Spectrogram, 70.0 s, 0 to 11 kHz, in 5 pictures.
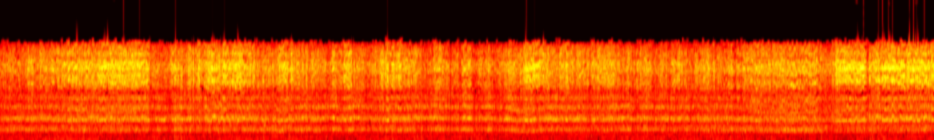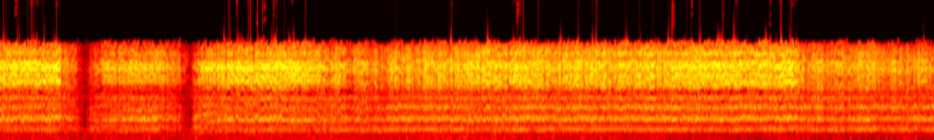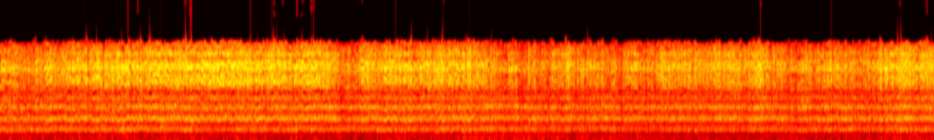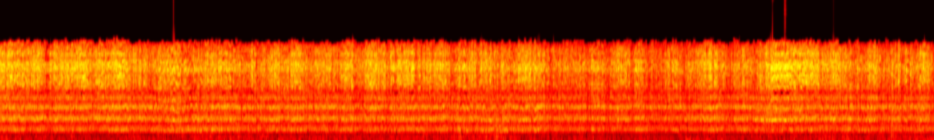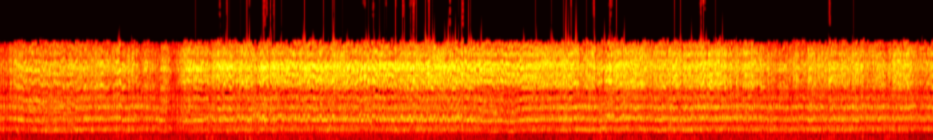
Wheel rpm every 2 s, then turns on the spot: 230, 220, 230, 230, 230, 230, 200, 160, 120, 200, 220, 230, 230, 230, 220, 230, 230, 230, 230, 230, 230, 230, 230, 230, 230, 230, 230, 230, 230, 210, 190, 190, 220, 230, 230.
none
